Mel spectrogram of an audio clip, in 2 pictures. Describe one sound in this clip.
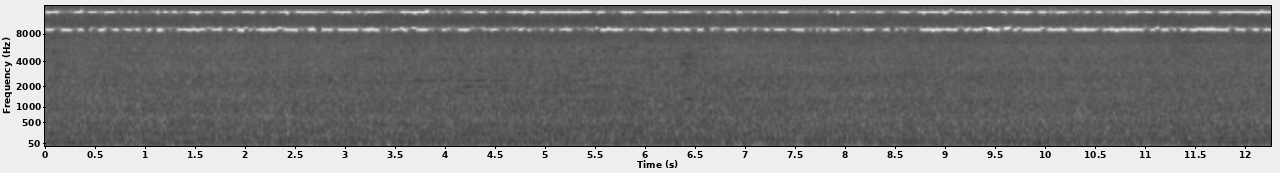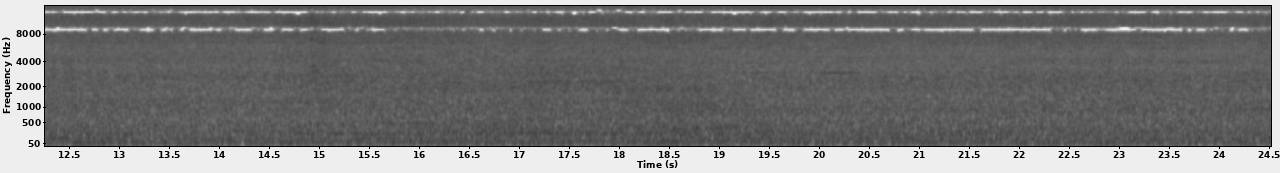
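Industrial machinery hums and rumbles steadily in a large hall.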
